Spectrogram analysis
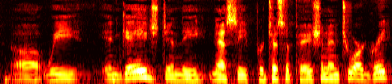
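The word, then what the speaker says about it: NSSE: survey of student engagement which whose acronym is pronounced Nessie the significance for Nessie to the University of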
